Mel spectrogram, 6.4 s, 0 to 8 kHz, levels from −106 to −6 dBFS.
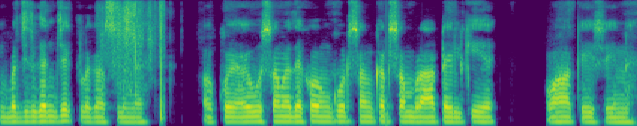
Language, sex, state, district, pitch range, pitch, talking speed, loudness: Magahi, male, Bihar, Gaya, 110-120 Hz, 115 Hz, 115 wpm, -18 LUFS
